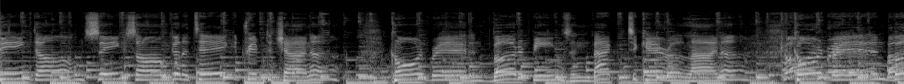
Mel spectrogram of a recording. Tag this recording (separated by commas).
Ukulele, Music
